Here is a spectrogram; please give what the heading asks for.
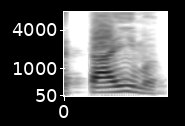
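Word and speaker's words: time: एम है। एम से होगा म इ साइलेंट होगा। किसी भी शब्द के अंत में बताया तो इन्हें पढ़ते हैं। हो गया टाइम।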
